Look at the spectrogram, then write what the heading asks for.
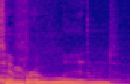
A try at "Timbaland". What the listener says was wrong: Timbaland. It's not Timber. It's not a hard ER.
